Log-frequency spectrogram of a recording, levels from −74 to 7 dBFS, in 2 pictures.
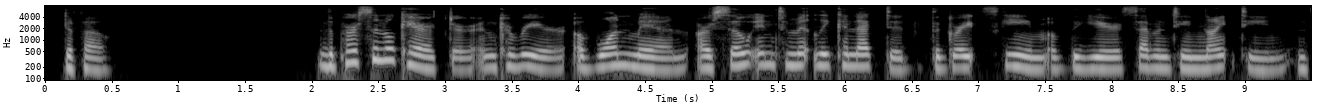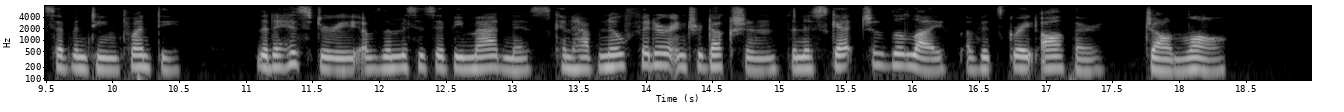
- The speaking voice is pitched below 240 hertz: Yes, high, 190 Hz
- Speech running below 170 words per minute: Yes, average, 150 wpm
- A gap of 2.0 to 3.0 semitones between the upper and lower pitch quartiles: Yes, narrow, 2.6 semitones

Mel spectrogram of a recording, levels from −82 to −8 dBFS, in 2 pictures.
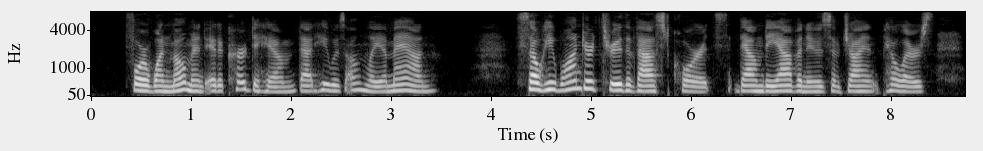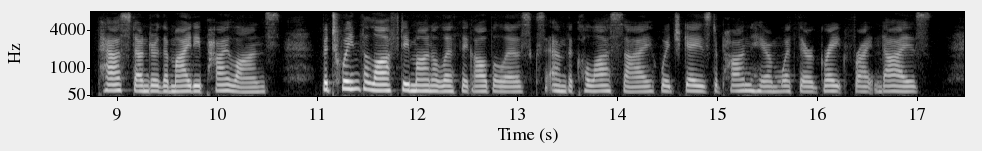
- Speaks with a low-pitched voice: No, high, 190 Hz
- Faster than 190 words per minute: No, average, 165 wpm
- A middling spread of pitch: No, narrow, 2.3 semitones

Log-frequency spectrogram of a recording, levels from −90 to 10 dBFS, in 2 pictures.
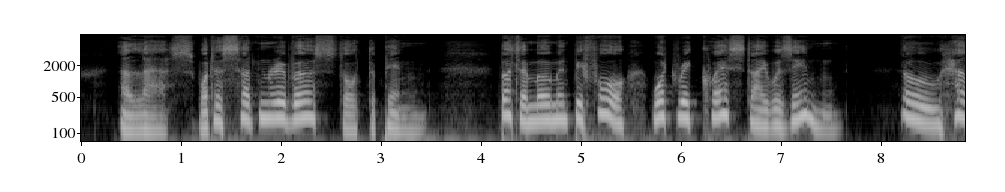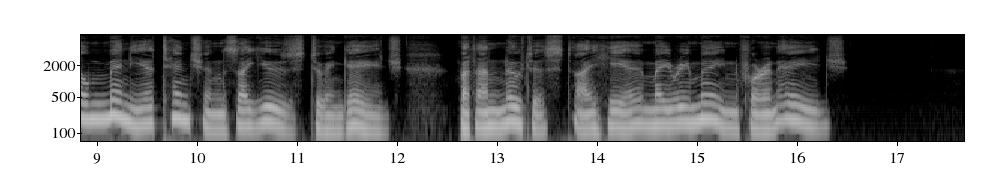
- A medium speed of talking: No, slow, 125 wpm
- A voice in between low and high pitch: Yes, medium, 145 Hz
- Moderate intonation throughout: No, wide, 7.2 semitones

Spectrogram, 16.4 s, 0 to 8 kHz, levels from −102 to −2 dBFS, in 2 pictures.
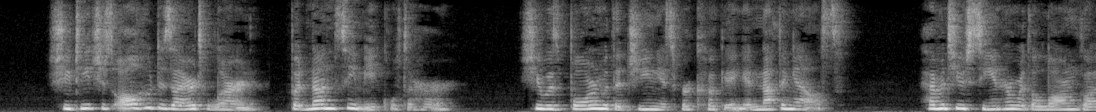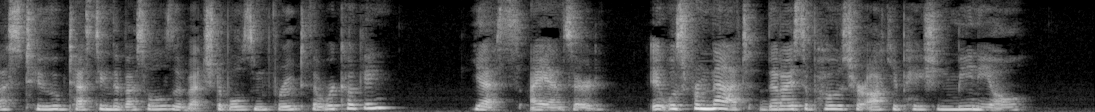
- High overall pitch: Yes, high, 235 Hz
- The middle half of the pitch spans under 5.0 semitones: Yes, average, 3.5 semitones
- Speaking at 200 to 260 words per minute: Yes, fast, 205 wpm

